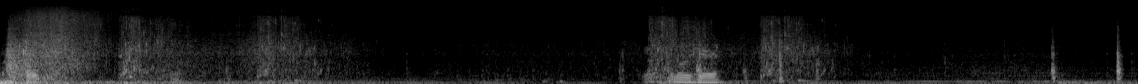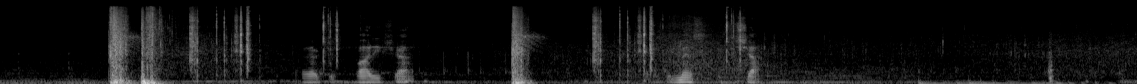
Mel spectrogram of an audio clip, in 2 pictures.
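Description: Water splashes as a swimmer strokes through choppy waves.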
